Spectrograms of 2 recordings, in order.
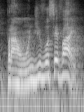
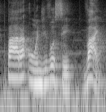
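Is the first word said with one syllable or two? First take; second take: One; Two. First: The first word is shortened to one syllable. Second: The first word has two full syllables. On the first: This is casual spoken speech. "Para onde já vira pra onde" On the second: This is the careful written form. "todo certinho, todas as palavras completas"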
